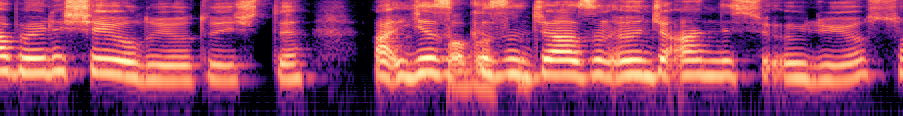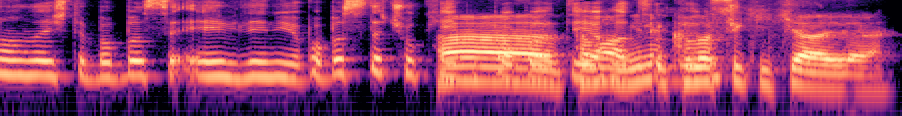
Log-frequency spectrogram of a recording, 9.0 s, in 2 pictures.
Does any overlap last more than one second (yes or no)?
yes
